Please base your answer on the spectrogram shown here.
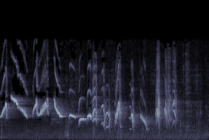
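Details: Oriental magpie-robin from Punakha, Bhutan, delivering a quick string of high whistled slurs that rise and fall, then switches to crisp repeated chips and harsh notes roughly every quarter second, loud and close.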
